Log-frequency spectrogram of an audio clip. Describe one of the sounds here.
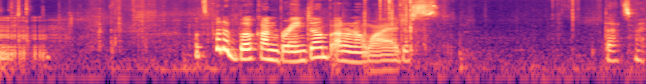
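A stiff sheet of paper rustles and flaps as it is handled.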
